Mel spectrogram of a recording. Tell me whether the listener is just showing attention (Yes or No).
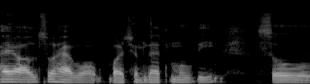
Yes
